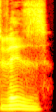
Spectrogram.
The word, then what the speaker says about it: Viz: It's Viz. Viz. I mean, I've listened to a little bit of the audiobook and it's Viz.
